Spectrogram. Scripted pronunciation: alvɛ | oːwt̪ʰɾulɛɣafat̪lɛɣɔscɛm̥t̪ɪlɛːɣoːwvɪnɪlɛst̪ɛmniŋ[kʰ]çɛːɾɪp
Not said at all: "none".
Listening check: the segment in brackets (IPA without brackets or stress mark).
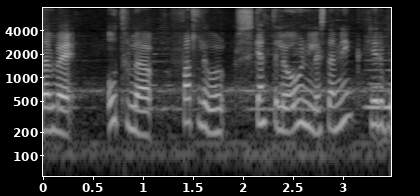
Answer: k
